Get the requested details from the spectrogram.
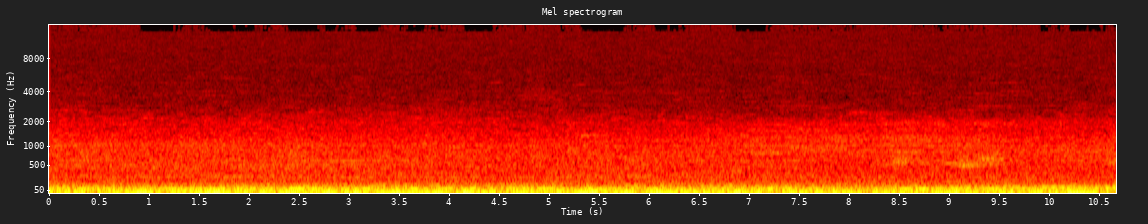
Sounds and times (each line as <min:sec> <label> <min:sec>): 0:00.0 cars and trucks running over a distant road 0:10.6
